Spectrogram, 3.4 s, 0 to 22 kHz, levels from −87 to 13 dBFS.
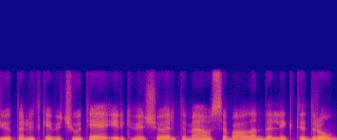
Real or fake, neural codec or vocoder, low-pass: fake; codec, 24 kHz, 0.9 kbps, WavTokenizer, large speech release; 10.8 kHz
